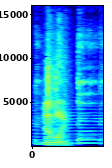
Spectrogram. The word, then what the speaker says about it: Ghibli: like done in Ghibli. It's done in a what's it called? Glow in the dark. Studio Ghibli. Ghibli. Ghibli.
